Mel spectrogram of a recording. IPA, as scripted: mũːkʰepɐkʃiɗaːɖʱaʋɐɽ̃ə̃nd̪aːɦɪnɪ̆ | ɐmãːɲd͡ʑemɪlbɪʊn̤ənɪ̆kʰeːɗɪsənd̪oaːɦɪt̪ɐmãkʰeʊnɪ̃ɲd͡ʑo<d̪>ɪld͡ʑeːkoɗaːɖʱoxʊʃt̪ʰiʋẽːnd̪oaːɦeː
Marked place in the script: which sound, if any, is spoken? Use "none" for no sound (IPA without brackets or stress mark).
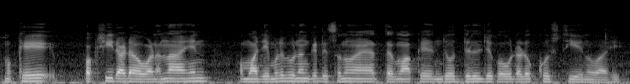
d̪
